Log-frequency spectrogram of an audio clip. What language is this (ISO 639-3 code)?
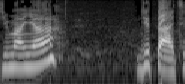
por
